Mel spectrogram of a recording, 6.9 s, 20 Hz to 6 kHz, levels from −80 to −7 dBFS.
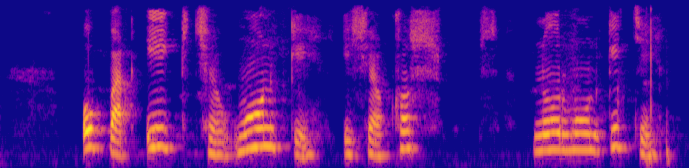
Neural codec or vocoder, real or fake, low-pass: vocoder, 44.1 kHz, 128 mel bands every 512 samples, BigVGAN v2; fake; 5.4 kHz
